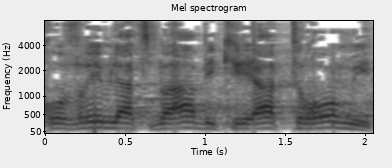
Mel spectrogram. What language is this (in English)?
Hebrew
